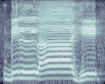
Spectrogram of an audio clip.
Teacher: যদি আল্লাহ শব্দের লামের পূর্বে এরকম জের থাকে তাহলে আল্লাহ শব্দের লামটিকে চিকন করে পড়তে হয়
